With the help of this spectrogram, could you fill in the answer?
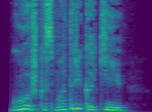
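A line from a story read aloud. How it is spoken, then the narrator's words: Excited exclamation. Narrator (Russian): воскликнул Никита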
